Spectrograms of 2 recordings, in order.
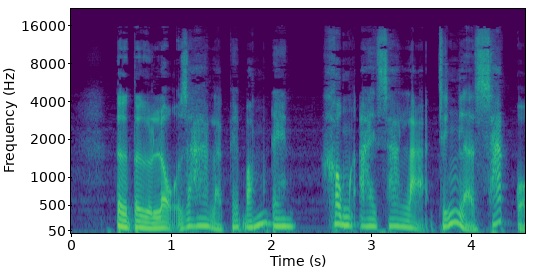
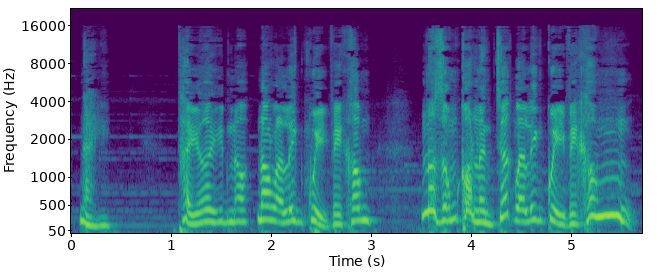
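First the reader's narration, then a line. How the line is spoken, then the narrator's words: Shrieking. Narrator (Vietnamese): nó rú lên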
